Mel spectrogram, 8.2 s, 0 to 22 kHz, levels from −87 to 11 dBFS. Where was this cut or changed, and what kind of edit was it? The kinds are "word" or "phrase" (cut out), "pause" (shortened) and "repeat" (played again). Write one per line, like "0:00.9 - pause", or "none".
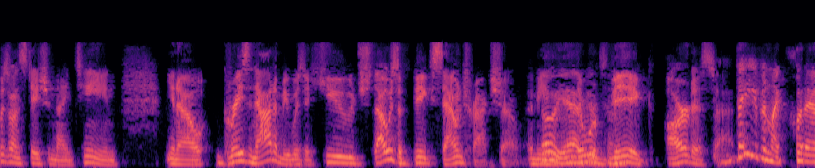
0:07.1 - phrase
